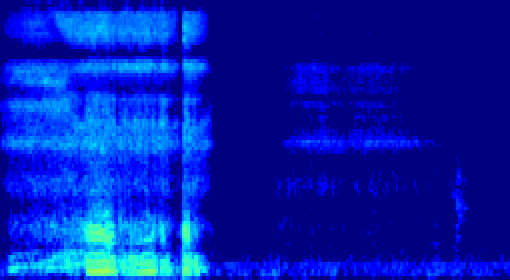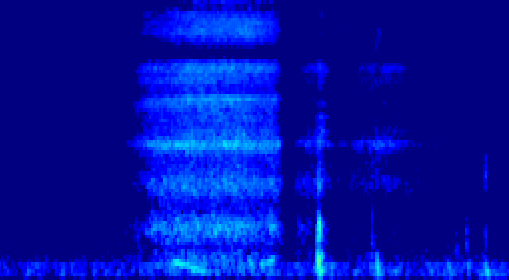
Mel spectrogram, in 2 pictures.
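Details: Sleeping dog snoring quietly and peacefully: soft, airy snoring breaths with long pauses between them, not loud, calm sleep snoring.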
